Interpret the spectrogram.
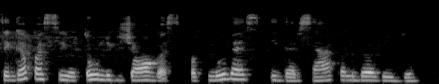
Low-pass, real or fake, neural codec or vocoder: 10.8 kHz; real; none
